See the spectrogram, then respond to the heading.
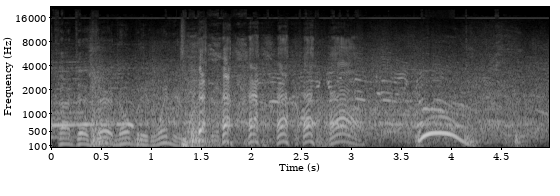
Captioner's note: Jim laughing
